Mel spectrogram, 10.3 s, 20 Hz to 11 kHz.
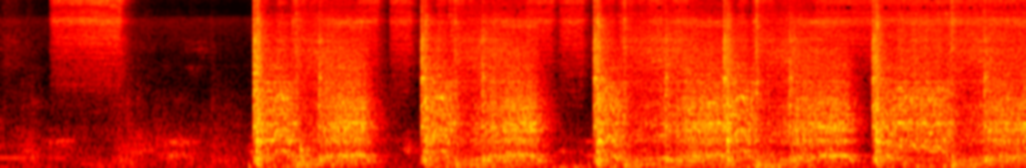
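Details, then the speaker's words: Ford Escort revived after 14 years neglected runs on starting spray: uneven surges that dip and pick back up; rough running because no fuel is reaching it. Definitely not happy, running bad. "But she is definitely not happy. My God, that is running bad."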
